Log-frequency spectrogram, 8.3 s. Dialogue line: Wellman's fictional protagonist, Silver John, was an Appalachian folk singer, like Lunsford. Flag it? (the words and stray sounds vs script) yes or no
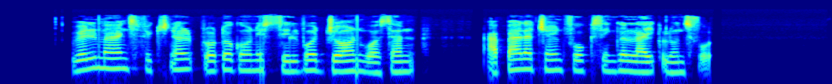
no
